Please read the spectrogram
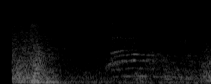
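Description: A brief rustle of handling noise at the very start, then a faint, short high-pitched call with a bending pitch about a second in.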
